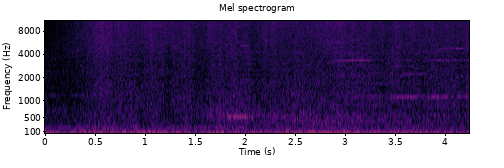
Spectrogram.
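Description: Steady deep rumble from an animated film's sound design, with faint thin tones drifting in over it in the second half.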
